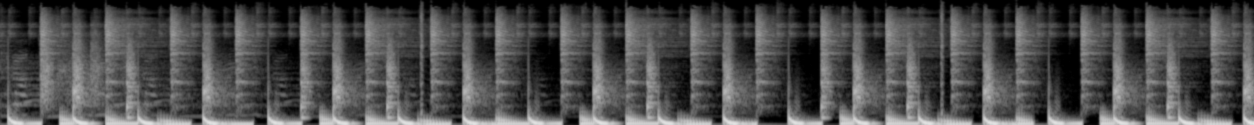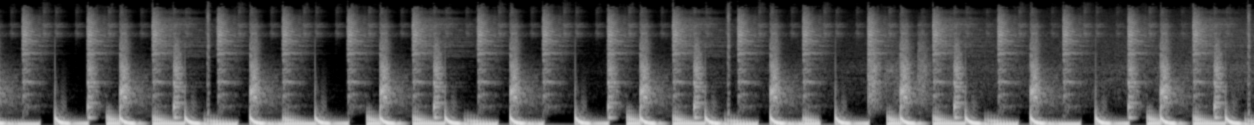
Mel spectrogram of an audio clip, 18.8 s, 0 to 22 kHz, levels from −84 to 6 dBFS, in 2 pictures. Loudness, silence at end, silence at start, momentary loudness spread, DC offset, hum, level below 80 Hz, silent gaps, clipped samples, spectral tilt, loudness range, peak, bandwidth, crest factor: -14 LUFS; 0 s; 0.05 s; 3 LU; under 0.1%; none; -14 dBFS; none; under 0.1%; -5 dB/octave; 0 LU; 0 dBFS; 17.5 kHz; 12 dB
